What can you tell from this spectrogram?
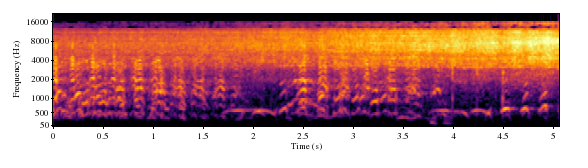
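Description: Zip wire trolley running along the steel cable with a steady hiss that grows louder toward the end as the rider comes in to land.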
